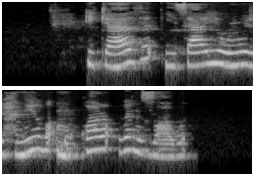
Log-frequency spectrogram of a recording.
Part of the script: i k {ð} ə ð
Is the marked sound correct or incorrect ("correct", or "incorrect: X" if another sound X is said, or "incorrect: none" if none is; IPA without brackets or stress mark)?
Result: incorrect: ʕ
